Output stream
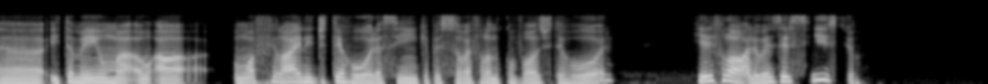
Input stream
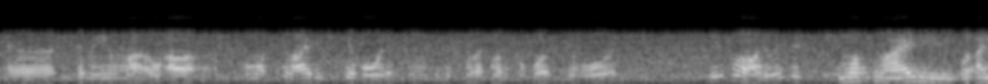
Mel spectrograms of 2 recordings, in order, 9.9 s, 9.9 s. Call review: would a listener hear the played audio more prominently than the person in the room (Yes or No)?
No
